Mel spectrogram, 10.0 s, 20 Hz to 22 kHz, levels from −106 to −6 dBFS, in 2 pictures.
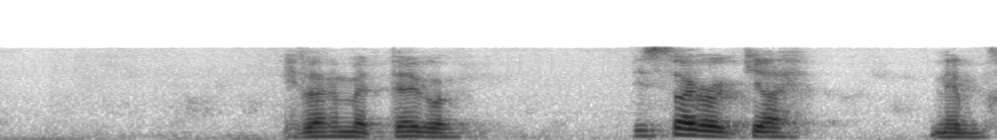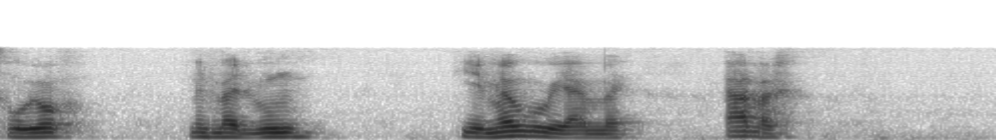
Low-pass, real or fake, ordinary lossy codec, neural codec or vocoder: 5.4 kHz; fake; AAC, 48 kbps; codec, 16 kHz in and 24 kHz out, 0.6 kbps, FocalCodec, streaming, 2048 codes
